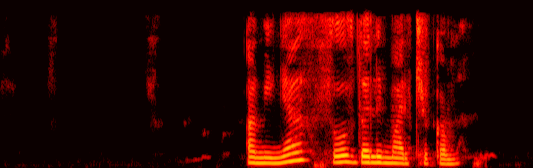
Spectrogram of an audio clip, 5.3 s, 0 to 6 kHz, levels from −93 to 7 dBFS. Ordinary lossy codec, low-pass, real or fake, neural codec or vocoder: AAC, 32 kbps; 5.4 kHz; fake; codec, 16 kHz, 4.8 kbps, FACodec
